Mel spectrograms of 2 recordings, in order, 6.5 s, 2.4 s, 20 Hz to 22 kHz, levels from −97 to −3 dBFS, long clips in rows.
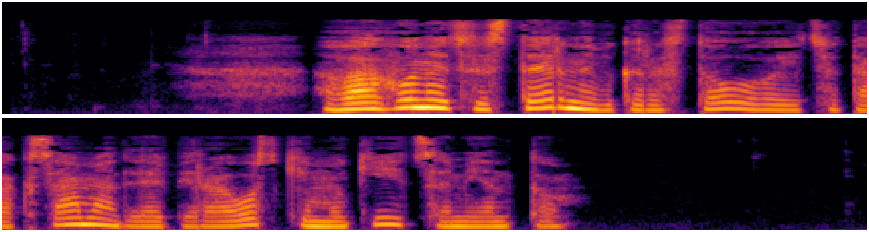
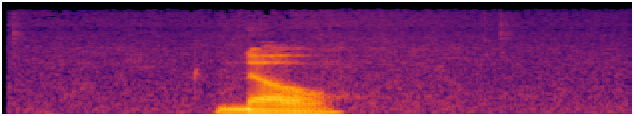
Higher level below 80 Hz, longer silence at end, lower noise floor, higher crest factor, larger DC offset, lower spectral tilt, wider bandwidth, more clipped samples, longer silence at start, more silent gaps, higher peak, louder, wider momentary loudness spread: second, -62 dBFS vs -46 dBFS; about the same, 1.15 s vs 1.05 s; first, -80 dBFS vs -48 dBFS; about the same, 20 dB vs 22 dB; neither; about the same, -5.5 dB/octave vs -6.5 dB/octave; second, 11.5 kHz vs 16.5 kHz; neither; first, 0.95 s vs 0.8 s; neither; about the same, -2 dBFS vs -2 dBFS; about the same, -21 LUFS vs -20 LUFS; second, 17 LU vs 26 LU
